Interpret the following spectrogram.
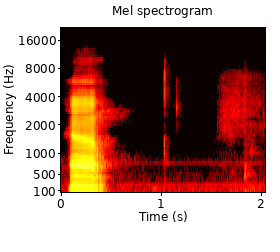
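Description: A man's voice speaks one short syllable at the start, then a pause with a single faint click about a second in, over a faint steady hum.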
